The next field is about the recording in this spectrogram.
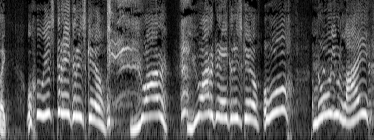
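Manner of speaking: youthful Scottish accent, high. Asked by the others to hear it, showing a Gregory's Girl Scottish accent. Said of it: "Let's hear it".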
